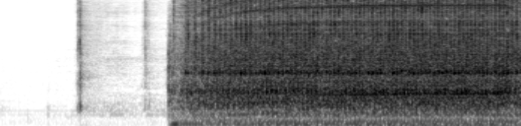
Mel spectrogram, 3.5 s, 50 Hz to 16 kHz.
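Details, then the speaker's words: Makita HR2450 SDS hammer drill after replacing a burnt-out motor with a new armature and brushes: a couple of clicks, then steady, even high whir with no rattle or grinding; runs properly. "I see what it sounds like now. Exactly how you like it to sound."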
